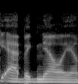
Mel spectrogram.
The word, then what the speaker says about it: Abagnale: Frank Bisignelli, great guy. – How fascinating was that speech? – Yeah, Frank Abagnale, I'm sorry. – That's right. – I mispronounced his name.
